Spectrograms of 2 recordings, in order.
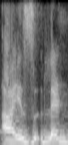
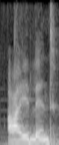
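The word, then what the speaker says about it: island: wait तू डी आइलैंड आप इसे आइस लैंड नहीं एस साइलेंट है आइलैंड प्रोनाउंस करते हैं ब्यूटीफुल सनसेट मैंने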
